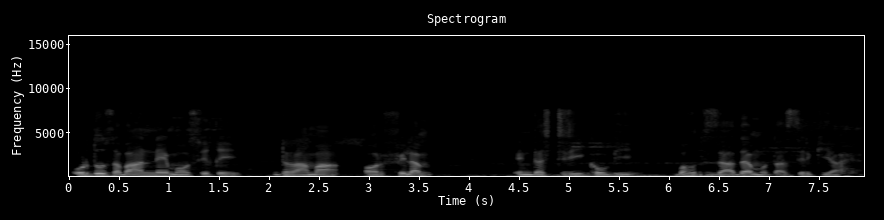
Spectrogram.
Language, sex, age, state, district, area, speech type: Urdu, male, 18-30, Delhi, North West Delhi, urban, spontaneous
